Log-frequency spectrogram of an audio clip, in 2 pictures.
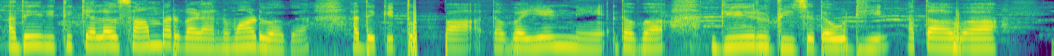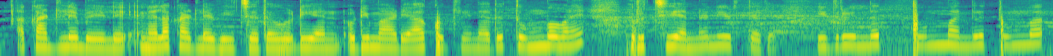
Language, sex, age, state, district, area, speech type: Kannada, female, 18-30, Karnataka, Udupi, rural, spontaneous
